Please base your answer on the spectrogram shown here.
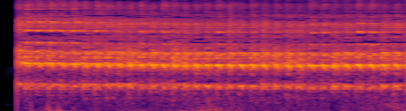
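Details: A Bush Stone-curlew gives its nighttime scream, a sustained, high, reedy wail that trembles and pulses about four times a second, steady in pitch throughout; in Australia it is likened to a woman crying or a child screaming.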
